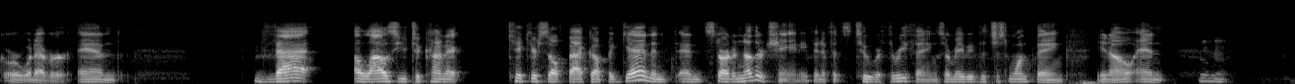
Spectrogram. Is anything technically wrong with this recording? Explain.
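No, the speech carries no technical faults, and what can be heard of its path is an AMR wideband (HD Voice) connection at a rate that fits 18.25 kbit/s, with any coding damage faint at most and the content stopping at about 7.5 kHz as that band limit dictates.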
